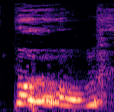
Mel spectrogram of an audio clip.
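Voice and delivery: loud, explosive sound effect; sudden loud boom. Retold or imitated. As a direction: punch it out as a loud burst. Acting out the high suddenly hitting.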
